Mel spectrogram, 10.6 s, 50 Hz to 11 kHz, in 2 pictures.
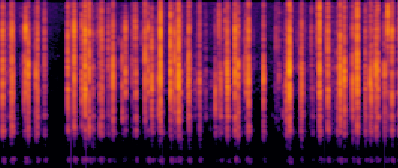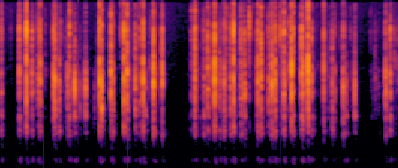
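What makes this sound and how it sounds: A Bear65 mechanical keyboard with blank white matte ceramic Cerakey keycaps on a steel plate, resting on white cloth, is typed on rapidly with the fingertips of both hands. Fast, bright, clacky keystrokes with a crisp high edge come in dense bursts separated by brief pauses. Each click is short and dry, with a faint low thock under the clatter.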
